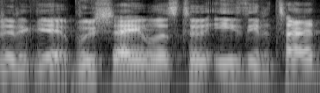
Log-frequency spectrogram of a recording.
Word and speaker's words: Boucher: lot he's also he also plays starter minutes voucher boucher boucher i butchered it again boucher was too easy to turn down as good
